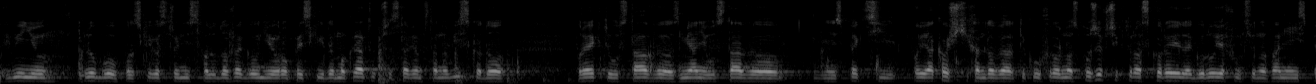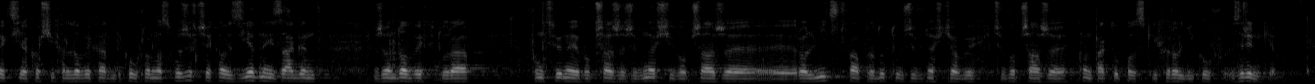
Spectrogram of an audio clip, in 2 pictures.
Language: Polish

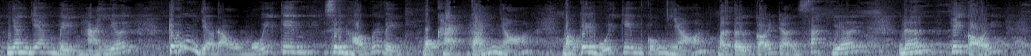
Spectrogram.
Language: Vietnamese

